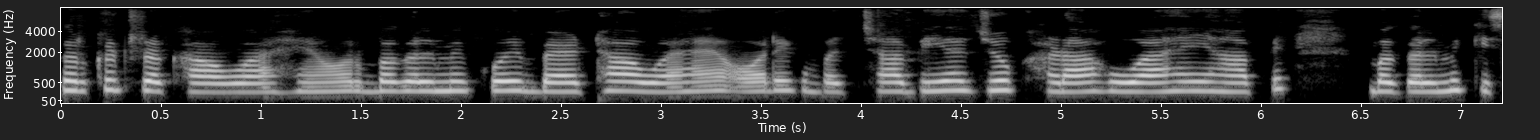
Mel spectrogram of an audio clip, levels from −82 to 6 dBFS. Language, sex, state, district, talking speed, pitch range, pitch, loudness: Hindi, female, Bihar, Gopalganj, 225 wpm, 250-275 Hz, 260 Hz, -17 LUFS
